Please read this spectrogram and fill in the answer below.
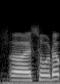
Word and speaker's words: pseudo: क्या रख रहा हूं, सूडो क्लास रख देता हूं, अच्छा पी यहाँ पे साइलेंट है, सोडो डॉट HTML।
